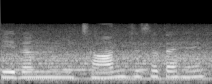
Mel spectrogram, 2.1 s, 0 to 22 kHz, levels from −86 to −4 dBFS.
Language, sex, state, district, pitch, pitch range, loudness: Marathi, female, Maharashtra, Gondia, 240 Hz, 235-255 Hz, -16 LUFS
